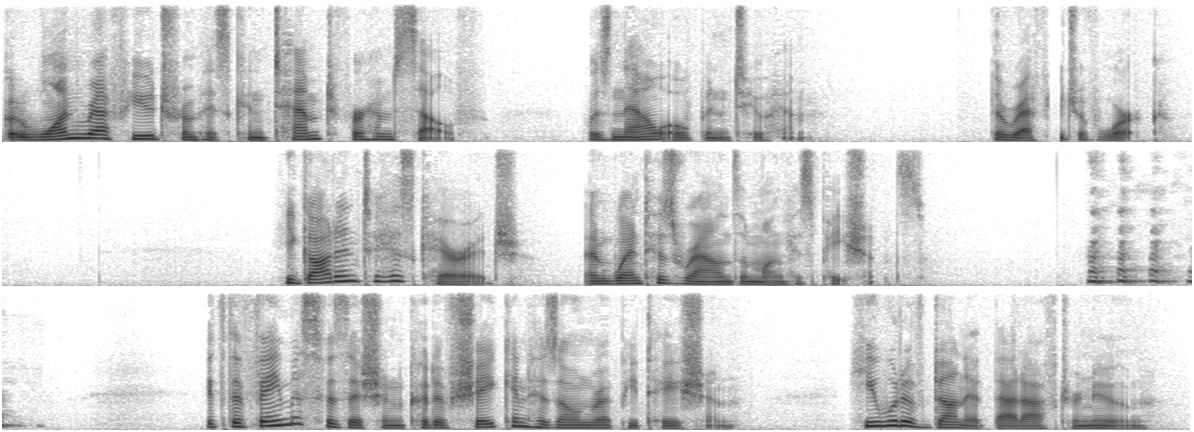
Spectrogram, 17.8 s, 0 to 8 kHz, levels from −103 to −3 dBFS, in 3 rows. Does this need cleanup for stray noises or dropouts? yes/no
yes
